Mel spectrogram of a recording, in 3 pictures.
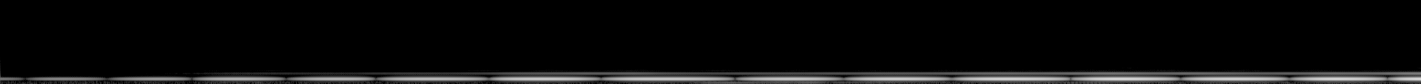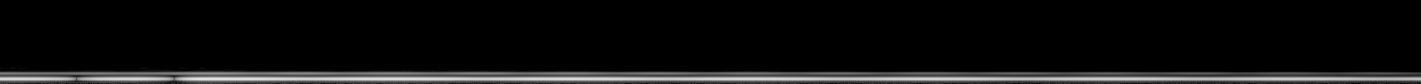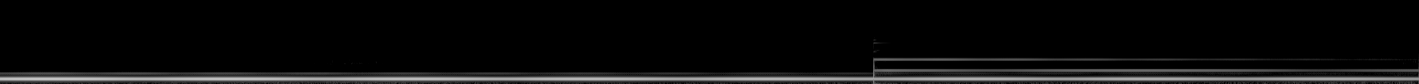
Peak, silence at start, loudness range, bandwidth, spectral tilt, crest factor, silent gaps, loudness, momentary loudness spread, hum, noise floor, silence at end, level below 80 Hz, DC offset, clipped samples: -4 dBFS; 0.4 s; 14 LU; 1.3 kHz; -13 dB/octave; 12 dB; none; -16 LUFS; 16 LU; none; -42 dBFS; 0 s; -66 dBFS; under 0.1%; under 0.1%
